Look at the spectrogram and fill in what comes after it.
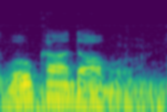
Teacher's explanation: Notice it ends with a vowel, a long A in this case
